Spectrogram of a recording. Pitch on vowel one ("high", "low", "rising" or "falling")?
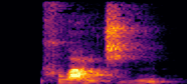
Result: falling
